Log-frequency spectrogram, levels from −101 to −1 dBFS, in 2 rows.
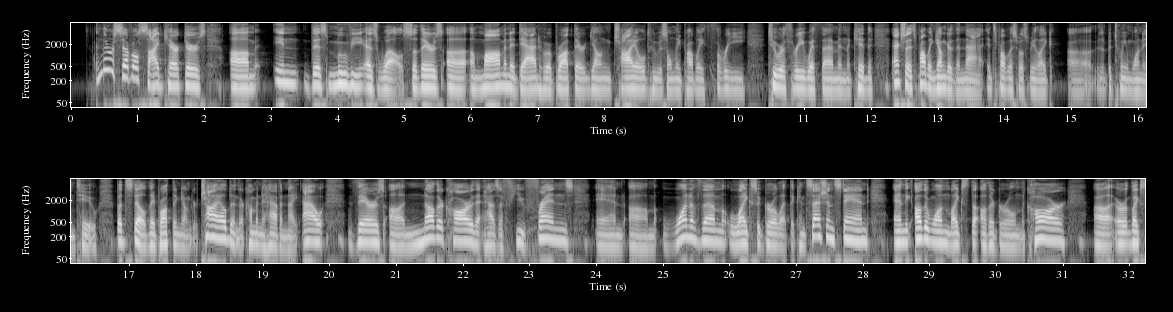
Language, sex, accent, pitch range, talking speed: English, male, American, 120-160 Hz, 195 wpm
